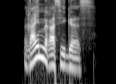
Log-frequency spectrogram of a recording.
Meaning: strong/mixed nominative/accusative neuter singular of reinrassig
- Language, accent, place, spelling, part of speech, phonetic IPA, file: German, Germany, Berlin, reinrassiges, adjective, [ˈʁaɪ̯nˌʁasɪɡəs], De-reinrassiges.ogg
